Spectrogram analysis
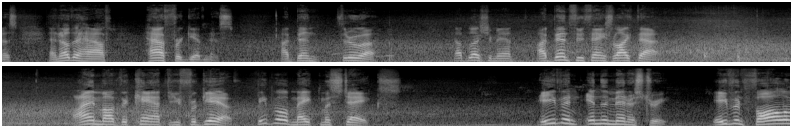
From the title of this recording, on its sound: FRIDAY STREET SERMON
